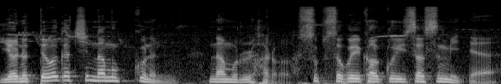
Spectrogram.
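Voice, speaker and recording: A man's voice: mid-range voice, sing-song, moderate pace, a little mellow, a little hiss or hum. A man narrating a comedic fairy tale from a script as a storyteller. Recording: outdoor nature ambience, birdsong behind.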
